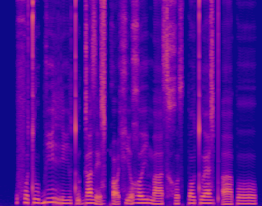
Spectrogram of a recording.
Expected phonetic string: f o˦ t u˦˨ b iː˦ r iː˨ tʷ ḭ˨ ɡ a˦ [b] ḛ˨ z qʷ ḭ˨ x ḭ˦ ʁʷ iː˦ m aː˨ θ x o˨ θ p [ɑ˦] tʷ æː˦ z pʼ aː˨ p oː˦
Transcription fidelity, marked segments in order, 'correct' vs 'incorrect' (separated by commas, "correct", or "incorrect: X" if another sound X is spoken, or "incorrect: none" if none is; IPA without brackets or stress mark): incorrect: ð, incorrect: ɔ˦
